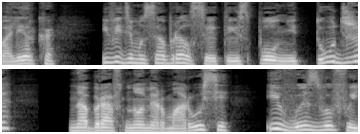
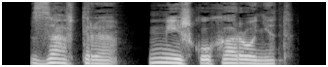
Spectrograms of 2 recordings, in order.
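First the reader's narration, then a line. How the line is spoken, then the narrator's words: Hesitant. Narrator (Russian): начала она неуверенно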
